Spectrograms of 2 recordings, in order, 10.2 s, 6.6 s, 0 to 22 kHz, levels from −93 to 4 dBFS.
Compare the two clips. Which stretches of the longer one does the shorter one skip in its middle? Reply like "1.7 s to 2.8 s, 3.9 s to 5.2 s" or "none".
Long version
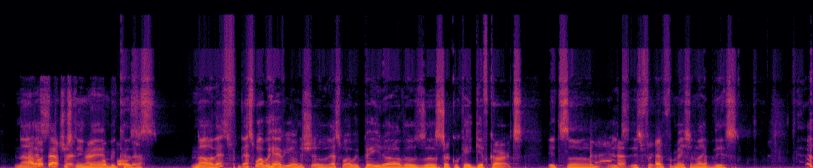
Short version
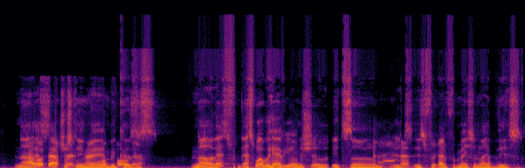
4.1 s to 6.8 s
